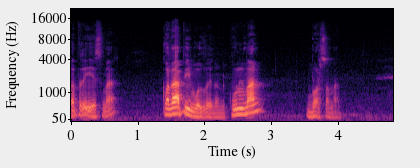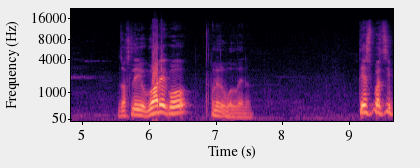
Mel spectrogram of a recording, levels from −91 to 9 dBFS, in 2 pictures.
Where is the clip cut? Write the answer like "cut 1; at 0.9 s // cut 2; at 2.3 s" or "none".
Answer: none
